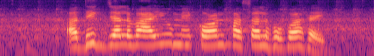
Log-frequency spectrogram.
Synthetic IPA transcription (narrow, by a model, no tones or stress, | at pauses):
ə̰d̪ʱik̚d͡ʒəlʋajumekɔnpʰəsəlɦobəɦɛː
